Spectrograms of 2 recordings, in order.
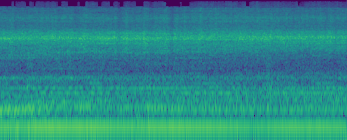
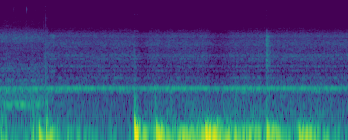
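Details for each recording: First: Frigidaire-built Kenmore electric dryer, about ten minutes into a heat cycle: loud hum with high-pitched whine, bearing-like; quiet on air fluff, noise only when hot, traced to the blower wheel. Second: Frigidaire-built Kenmore electric dryer, after repair, running about four to five minutes on high heat as it warms: steady low rumble with a faint even tone and only soft occasional thumps, no loud roar; normal dryer running.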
